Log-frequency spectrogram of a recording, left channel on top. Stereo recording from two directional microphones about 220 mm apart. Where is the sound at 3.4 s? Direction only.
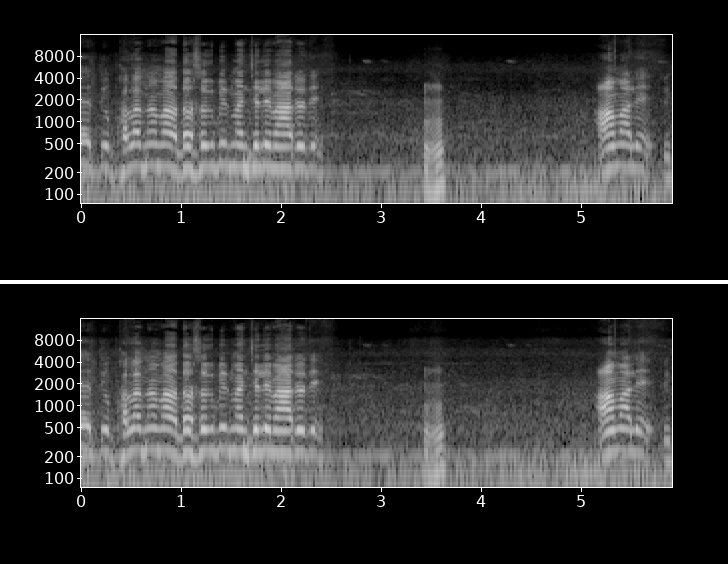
45° left (ahead or behind).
